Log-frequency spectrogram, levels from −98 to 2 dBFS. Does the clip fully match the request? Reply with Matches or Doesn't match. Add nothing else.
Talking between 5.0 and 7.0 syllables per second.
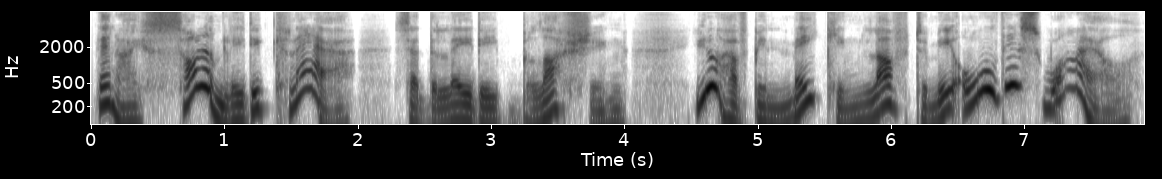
Doesn't match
